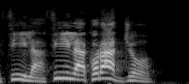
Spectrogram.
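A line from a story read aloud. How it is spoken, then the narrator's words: Shouted. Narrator (Italian): Federico gridò al postiglione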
